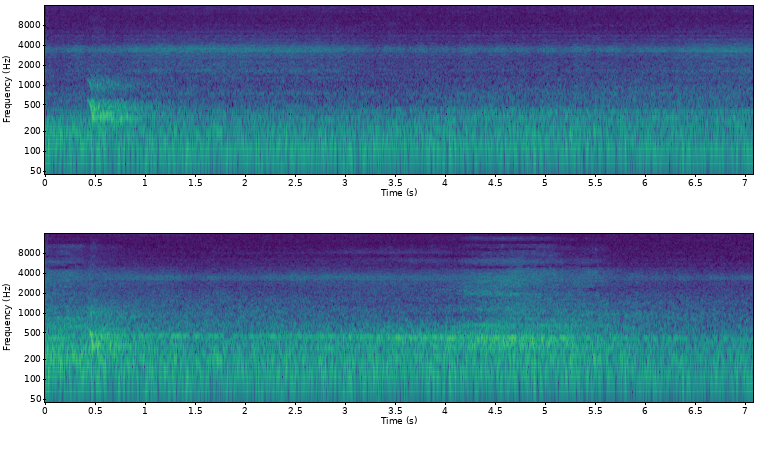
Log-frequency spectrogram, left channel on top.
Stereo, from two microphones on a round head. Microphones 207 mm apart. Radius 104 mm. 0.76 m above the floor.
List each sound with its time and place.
0.4 s a cat meowing: 70° right (ahead or behind), 1.4 m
